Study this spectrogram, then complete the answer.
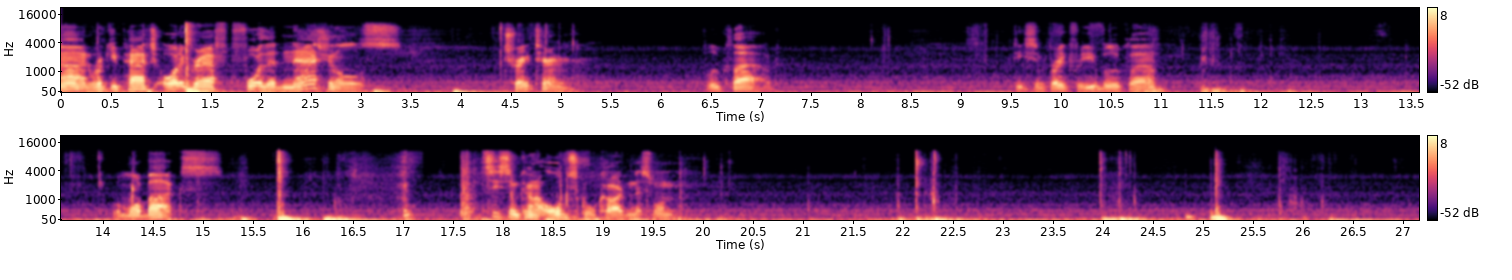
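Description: Hands handle trading cards with soft rustles and taps.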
